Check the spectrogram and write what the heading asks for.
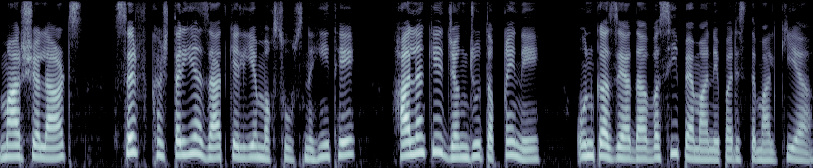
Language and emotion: Urdu, neutral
